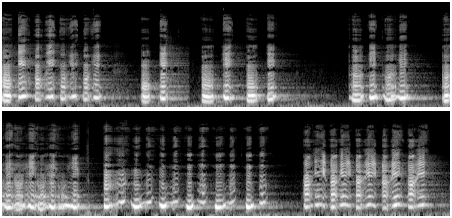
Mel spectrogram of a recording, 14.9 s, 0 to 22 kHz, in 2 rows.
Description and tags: Making squeaky sounds with my mouth.
Recorded with Zoom H2. Edited with Audacity.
